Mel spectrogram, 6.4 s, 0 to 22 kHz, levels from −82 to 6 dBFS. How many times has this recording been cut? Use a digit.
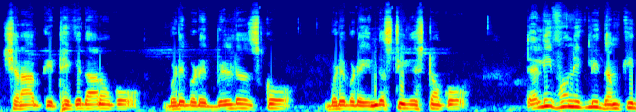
0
